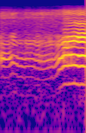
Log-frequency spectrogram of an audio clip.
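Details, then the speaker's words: Baby sick with fever, runny nose and cough, reportedly having trouble breathing: brief cry that starts as a fussy whimper and rises into a clear, tonal wail. "Bakit masama pakiramdam niya eh ha a gusto na magsalita Sorry ayaw niya sa aun hirap makahinga ang bebe ko sa sakit"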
